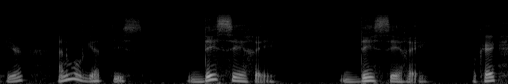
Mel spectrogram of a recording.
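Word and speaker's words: dessert: So no accent here and we'll get this deser. Okay. So we've got this double S. So it will open the sound of the uh here. That's the reason why I pronounce it like eer.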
